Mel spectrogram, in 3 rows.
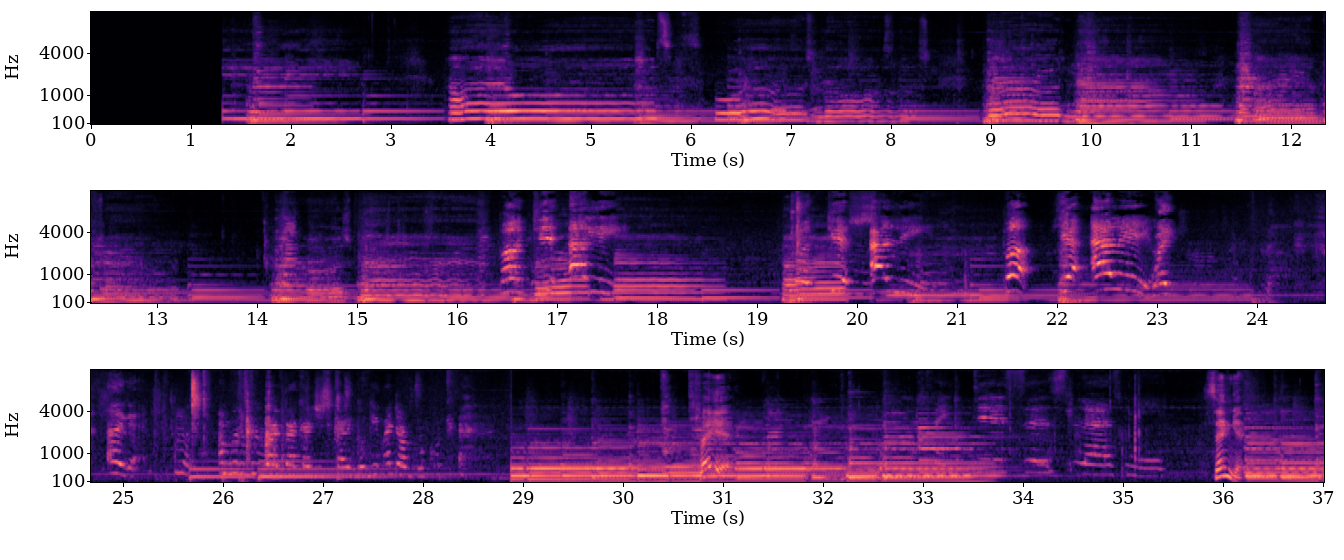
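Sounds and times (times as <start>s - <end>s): person singing: 1.3s - 13.4s, 14.1s - 21.5s, 30.4s - 33.8s
classical guitar strummed chords: 1.3s - 24.4s, 25.5s - 34.8s, 36.0s - 37.0s.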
